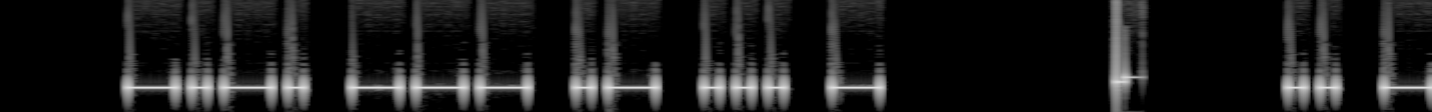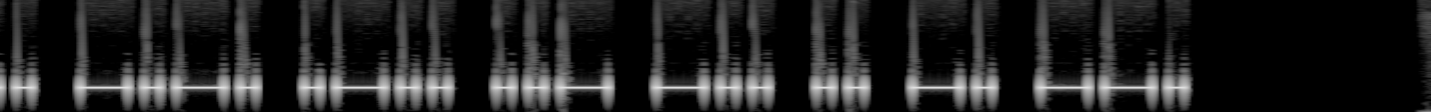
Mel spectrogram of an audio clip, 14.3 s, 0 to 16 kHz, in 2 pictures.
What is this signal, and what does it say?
Morse code, heard as a keyed tone, about 15 wpm, 700 Hz. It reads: COAST INCLUDING
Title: Sentences from Top 1000 Words - Review Part 4 - New Word Drill - 15wpm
